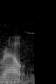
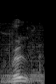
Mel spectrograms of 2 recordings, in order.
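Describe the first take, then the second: First: It is said with an American pronunciation. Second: It is said with a British pronunciation. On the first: The speaker calls it wrong. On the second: The speaker calls it right.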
